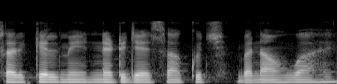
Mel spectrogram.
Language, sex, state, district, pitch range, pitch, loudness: Hindi, male, Uttar Pradesh, Lucknow, 105-115 Hz, 110 Hz, -18 LUFS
